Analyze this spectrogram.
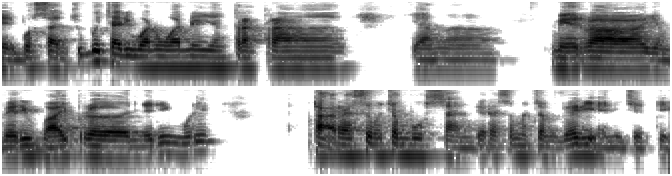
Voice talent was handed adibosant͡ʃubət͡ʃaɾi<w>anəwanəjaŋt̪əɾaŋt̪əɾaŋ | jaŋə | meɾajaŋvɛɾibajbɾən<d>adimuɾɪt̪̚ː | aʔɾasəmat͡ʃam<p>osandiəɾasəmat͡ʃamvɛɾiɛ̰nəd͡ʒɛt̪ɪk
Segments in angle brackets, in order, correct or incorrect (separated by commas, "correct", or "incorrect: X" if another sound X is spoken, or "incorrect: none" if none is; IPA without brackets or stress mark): correct, incorrect: d͡ʒ, incorrect: b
